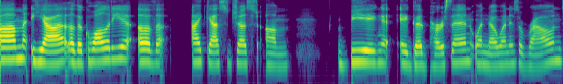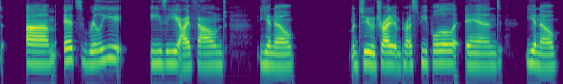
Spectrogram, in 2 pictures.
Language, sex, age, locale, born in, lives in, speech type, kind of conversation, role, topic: English, female, 20-24, en-US, United States, United States, conversation, unstructured, none, What qualities do you value most in a partner?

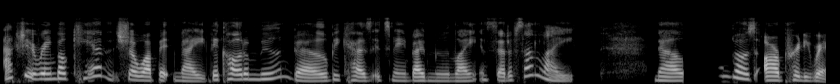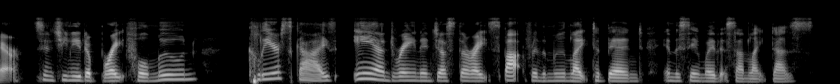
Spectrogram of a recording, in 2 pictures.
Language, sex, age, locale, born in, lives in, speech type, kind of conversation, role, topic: English, female, 55-59, en-US, United States, United States, read, expert-assistant, expert, How does a rainbow form in the sky?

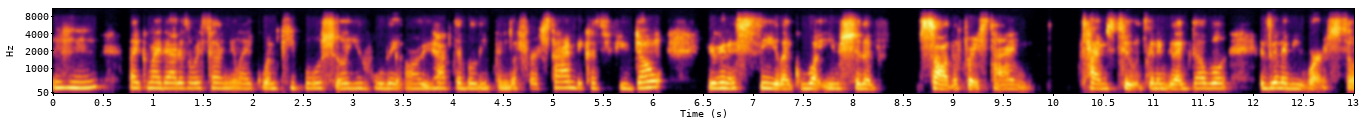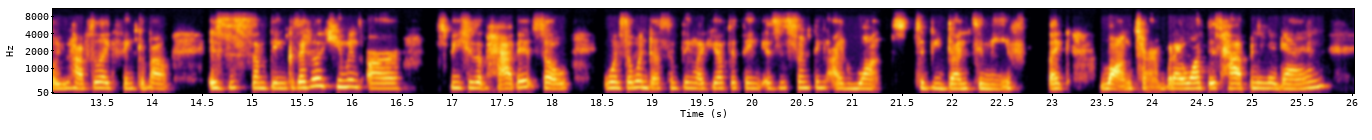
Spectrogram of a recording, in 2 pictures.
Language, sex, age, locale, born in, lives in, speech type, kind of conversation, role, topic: English, female, 18-19, en-US, United States, United States, conversation, unstructured, none, How did you meet your closest friend or partner?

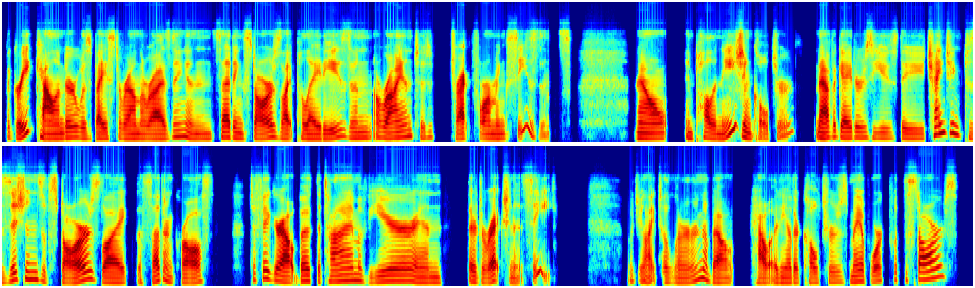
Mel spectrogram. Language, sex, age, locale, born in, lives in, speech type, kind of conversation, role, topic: English, female, 30-34, en-US, United States, United States, read, expert-assistant, expert, Why do we see different constellations in different seasons?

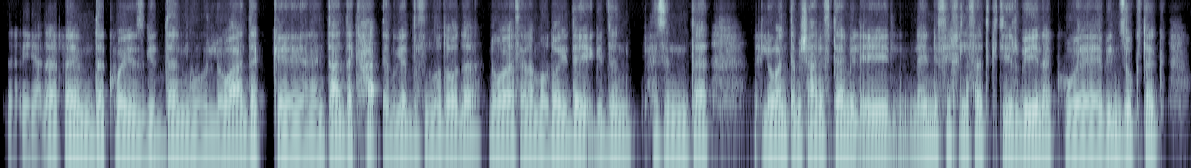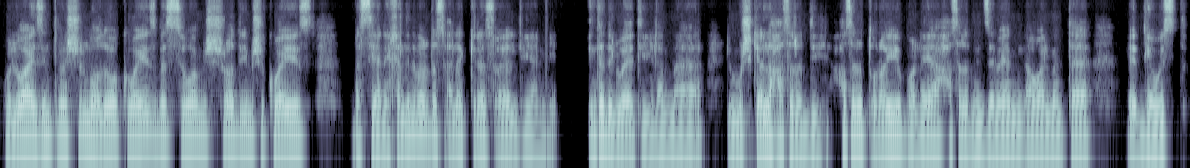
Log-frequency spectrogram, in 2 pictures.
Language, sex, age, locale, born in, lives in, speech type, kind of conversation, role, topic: Arabic, male, 20-24, ar-EG, Egypt, Egypt, conversation, advice, advisor, إزاي أتعامل مع خلاف بيني وبين شريكي عن ميزانية البيت وطريقة الصرف؟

